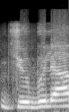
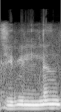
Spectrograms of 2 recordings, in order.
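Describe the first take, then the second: First: The vowels are u and the L is single. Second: The vowels are i and the L is doubled. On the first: This is another reading of the word. "ജുബുല എന്നാണ് വരിക" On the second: This is the reading the speaker follows. "ജീമിനും ബായിനും കസറാണ്... മുശദ്ദത്തായിരിക്കും"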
